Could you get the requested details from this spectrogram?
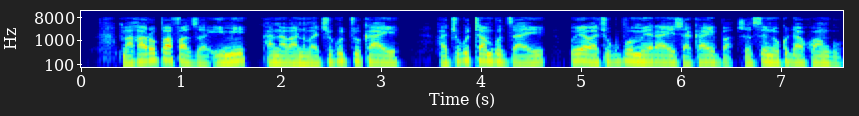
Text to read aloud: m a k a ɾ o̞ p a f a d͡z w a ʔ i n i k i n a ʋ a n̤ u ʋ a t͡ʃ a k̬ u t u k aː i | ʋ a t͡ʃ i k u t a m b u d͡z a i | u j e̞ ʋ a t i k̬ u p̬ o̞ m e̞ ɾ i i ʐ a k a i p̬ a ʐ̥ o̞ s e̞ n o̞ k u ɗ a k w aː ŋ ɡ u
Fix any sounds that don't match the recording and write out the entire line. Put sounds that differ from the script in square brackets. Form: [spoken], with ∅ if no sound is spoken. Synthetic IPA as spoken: m a k a ɾ o̞ p a f a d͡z w a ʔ i [m] i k [a] n a ʋ a n̤ u ʋ a t͡ʃ [i] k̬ u t u k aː i | ʋ a t͡ʃ i k u t a m b u d͡z a i | u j e̞ ʋ a [t͡ʃ] i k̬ u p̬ o̞ m e̞ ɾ [a] i ʐ a k a i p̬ a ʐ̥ o̞ s e̞ n o̞ k u ɗ a k w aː ŋ ɡ u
